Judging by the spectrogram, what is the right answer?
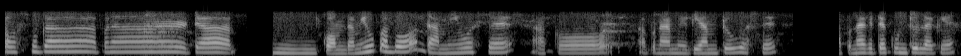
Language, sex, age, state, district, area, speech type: Assamese, female, 30-45, Assam, Biswanath, rural, conversation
